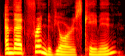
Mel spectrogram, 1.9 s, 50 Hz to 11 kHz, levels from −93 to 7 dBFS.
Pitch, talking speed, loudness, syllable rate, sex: 205 Hz, 225 wpm, -18 LUFS, 4.1 syllables/s, female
